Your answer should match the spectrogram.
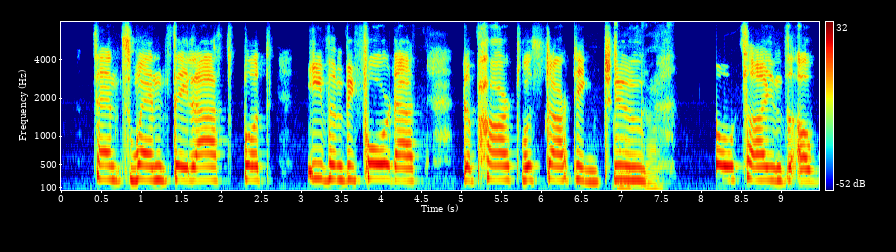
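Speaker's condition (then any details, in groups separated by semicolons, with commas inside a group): Cerebral palsy, quadriplegia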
